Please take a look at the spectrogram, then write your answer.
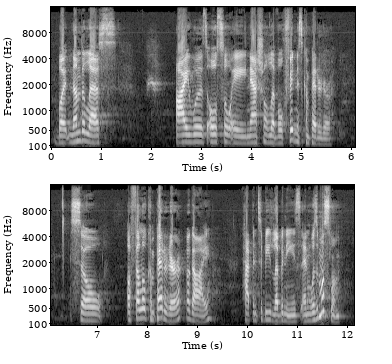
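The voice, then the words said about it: Brooklyn accent. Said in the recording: “I'm from Brooklyn. So if you could tell a little bit by my accent.”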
